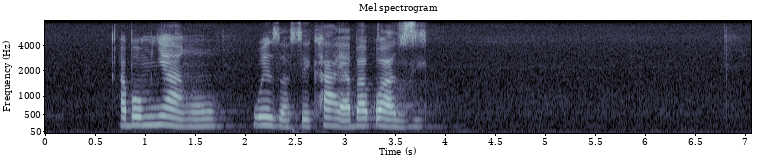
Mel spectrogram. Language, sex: Zulu, female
